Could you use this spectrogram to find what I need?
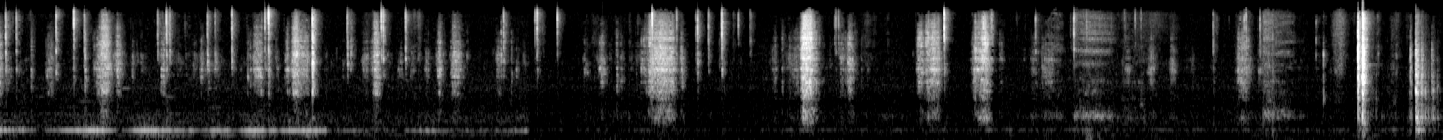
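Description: Small metal magnetic balls click and snap together between fingers.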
